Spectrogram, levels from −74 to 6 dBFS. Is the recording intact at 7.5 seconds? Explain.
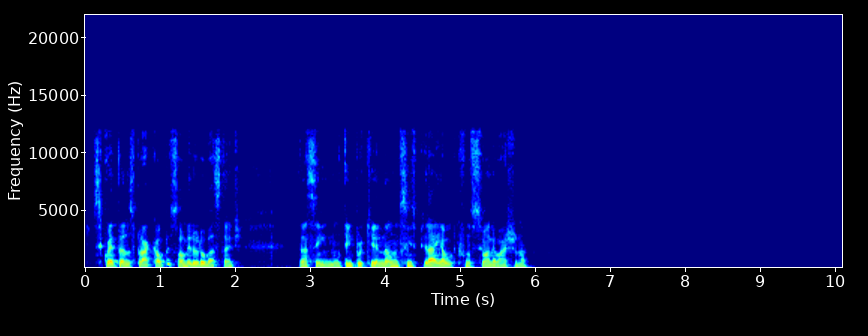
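Yes, the speech at 7.5 seconds is intact, with no dropout, click, distortion or other fault to be heard at that moment.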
